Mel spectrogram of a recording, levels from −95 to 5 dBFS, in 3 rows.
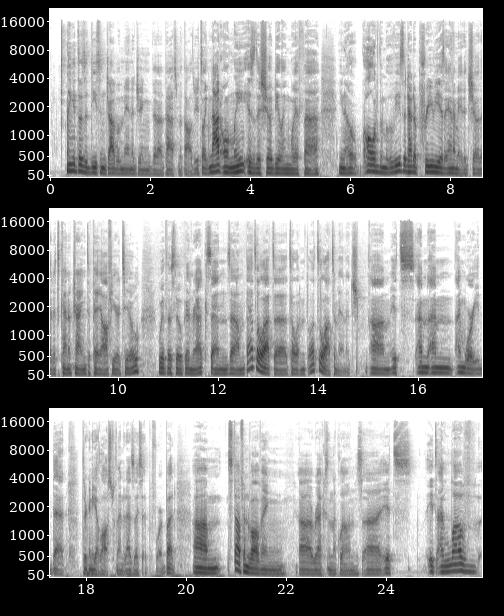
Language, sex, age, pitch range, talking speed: English, male, 30-49, 90-110 Hz, 215 wpm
